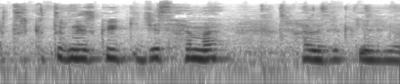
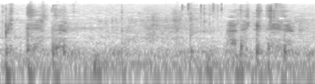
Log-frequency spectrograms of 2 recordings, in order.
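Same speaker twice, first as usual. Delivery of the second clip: whispering; 17 dB quieter than usual. Real, not acted. Sneaking to eat cereal silently.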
